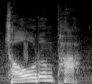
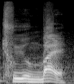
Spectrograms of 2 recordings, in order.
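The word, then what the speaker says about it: 周潤發: 근데 중국 사람들은 주윤발이라고 읽지 않고 똑같은 한자를 저오른파 이렇게 읽습니다. 그러니까 그분의 진짜 이름은 저오른파, 우리는 그냥 주윤발 이렇게 부르는 겁니다.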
